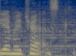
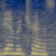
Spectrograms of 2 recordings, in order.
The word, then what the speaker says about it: Dimitrescu: My Steam profile is Lady Dimitrescu. Lady Dimitrescu. Mission failed. Return to base. The fact that I know how to pronounce her name should be sentiment enough about how much I simp for that woman.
